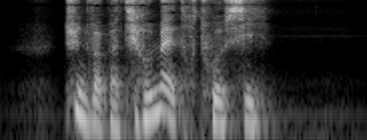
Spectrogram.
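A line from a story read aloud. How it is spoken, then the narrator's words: Hiss. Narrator (French): siffla Narcissa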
